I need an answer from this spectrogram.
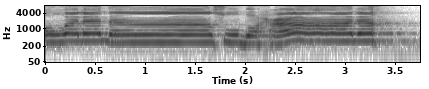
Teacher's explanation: تنوین کے بعد سین حروف اخفا میں سے ہے تو یہاں پر اخفا ہوگا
